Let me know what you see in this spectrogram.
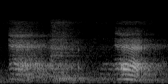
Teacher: It's an open front vowel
